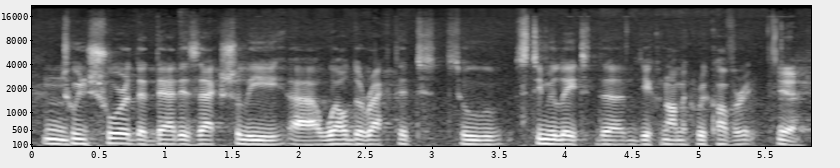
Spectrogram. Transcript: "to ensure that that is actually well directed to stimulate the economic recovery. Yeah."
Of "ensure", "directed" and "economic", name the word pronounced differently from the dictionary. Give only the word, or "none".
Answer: none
